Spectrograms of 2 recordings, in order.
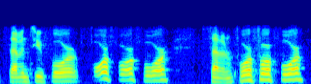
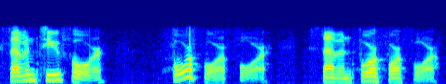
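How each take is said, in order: First: It is said at a quicker pace. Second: It is said at a slower pace.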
